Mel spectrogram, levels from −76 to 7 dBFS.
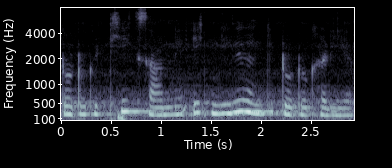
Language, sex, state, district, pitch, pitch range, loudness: Hindi, female, Jharkhand, Ranchi, 215 Hz, 200-255 Hz, -15 LUFS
